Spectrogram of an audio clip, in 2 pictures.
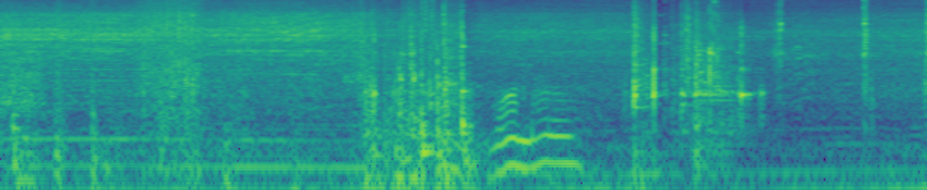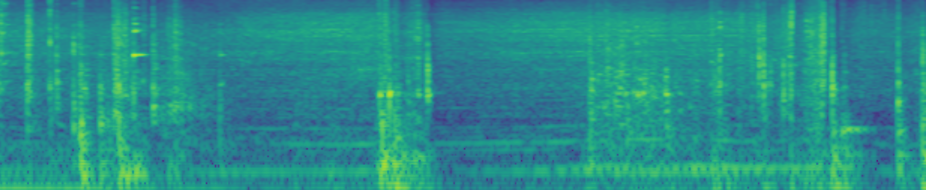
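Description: Rubbish rustles as a hand rummages through a bin.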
